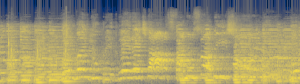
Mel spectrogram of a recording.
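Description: Slovak cimbalom band playing a folk song live: fiddle over a pulsing double-bass line, with women singing from about two seconds in.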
